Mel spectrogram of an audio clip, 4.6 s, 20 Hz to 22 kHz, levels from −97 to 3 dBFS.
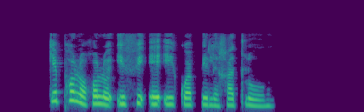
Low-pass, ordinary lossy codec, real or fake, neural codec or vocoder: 7.2 kHz; MP3, 48 kbps; real; none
